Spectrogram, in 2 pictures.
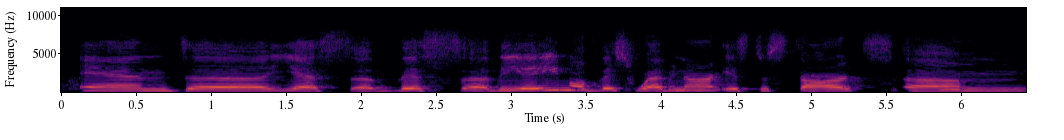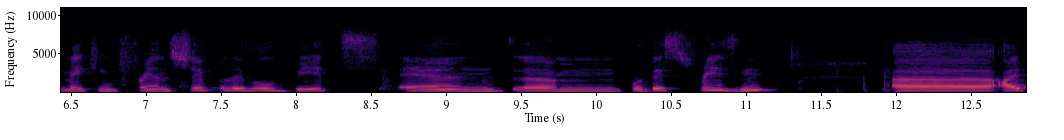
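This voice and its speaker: At a very slow pace, a woman with an Italian accent and a fairly high pitch talks with ordinary pitch variation. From Italy. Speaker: student program coordinator. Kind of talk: webinar. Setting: video call. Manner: halting, many fillers.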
